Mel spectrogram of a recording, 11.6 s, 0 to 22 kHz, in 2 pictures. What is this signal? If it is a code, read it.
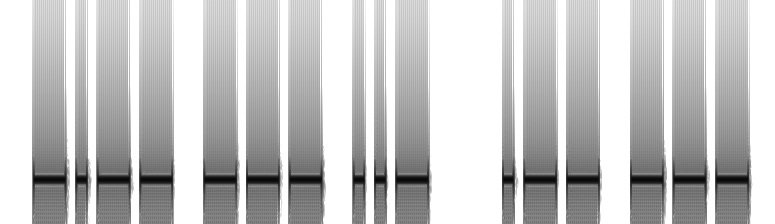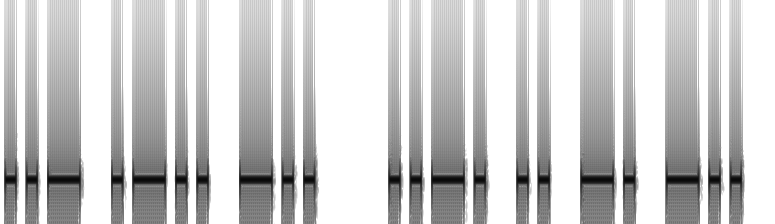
Morse code, heard as a keyed tone, about 15 wpm, 700 Hz. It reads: YOU WOULD FIND
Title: Sentences from Top 1000 Words - Review Part 1 - 15wpm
